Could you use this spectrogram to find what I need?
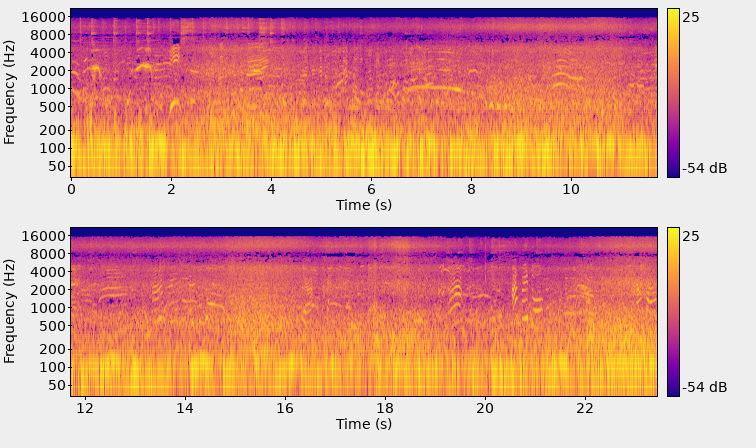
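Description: Children shout and call out at a distance.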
